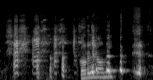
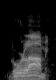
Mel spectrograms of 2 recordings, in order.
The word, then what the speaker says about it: Gorlami: Gorlomi? Lo pronuncio correttamente? Sì, corretto. Gorlomi? Per cortesia, me lo ripeti ancora. Gorlami.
